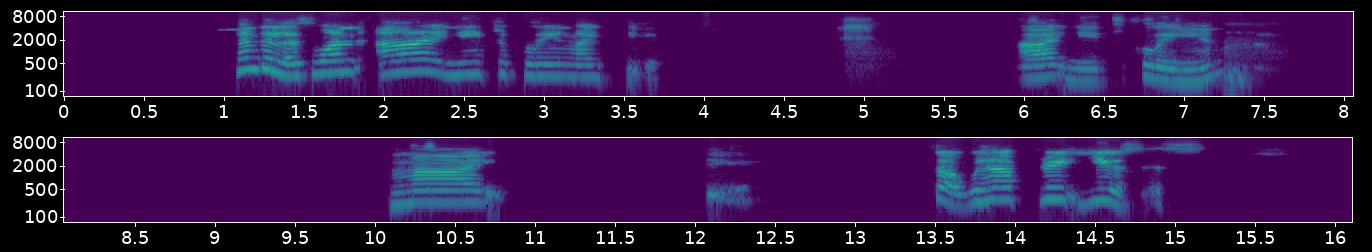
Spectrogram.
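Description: A woman speaks slowly and clearly through an online call, dictating in short phrases.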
